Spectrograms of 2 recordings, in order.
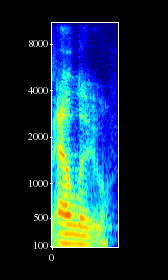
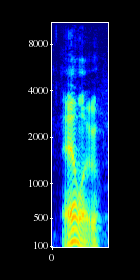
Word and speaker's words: Elu: It's just pronounced Elu. Elu.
